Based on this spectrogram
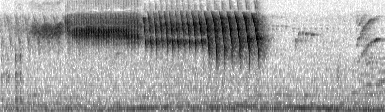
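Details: Belgian canary training song for contest: a high rolling trill, then a quicker run of sharp repeated chirps, ending in quiet with a faint rising whistle.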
